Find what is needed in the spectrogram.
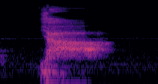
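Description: A man's breathy, sigh-like exclamation "ya!" (Korean for "wow"), about a second long, voiced only faintly, as an expression of awe.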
